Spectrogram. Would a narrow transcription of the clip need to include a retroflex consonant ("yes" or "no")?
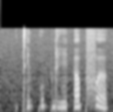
yes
